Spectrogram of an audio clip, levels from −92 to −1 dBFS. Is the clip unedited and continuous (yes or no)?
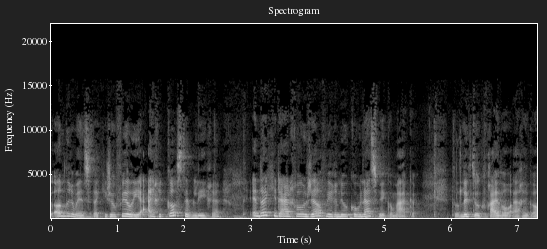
yes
